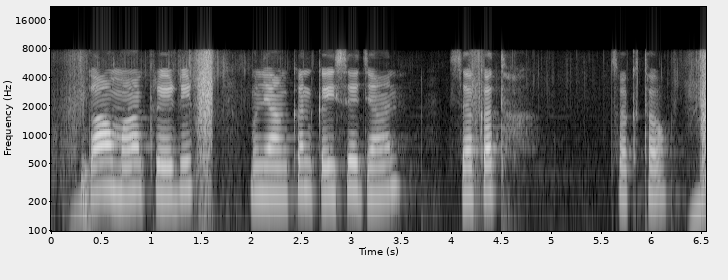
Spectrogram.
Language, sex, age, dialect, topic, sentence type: Chhattisgarhi, female, 25-30, Northern/Bhandar, banking, question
